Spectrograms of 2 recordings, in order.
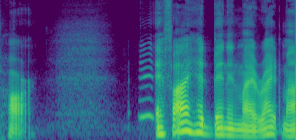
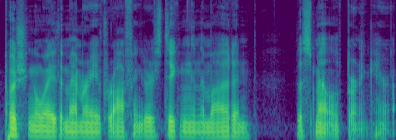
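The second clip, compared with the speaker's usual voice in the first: ordinary delivery, nothing marked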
